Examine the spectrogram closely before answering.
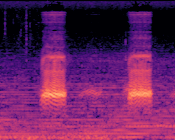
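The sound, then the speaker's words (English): Toads packed in a wooden trunk give two short, tonal croaks, evenly spaced and fairly faint over a low steady hum. “You open the wooden trunk with all the croaking toads, and a bunch of toads hop out and start hopping along the floor, and the whole thing is just full of toads.”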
